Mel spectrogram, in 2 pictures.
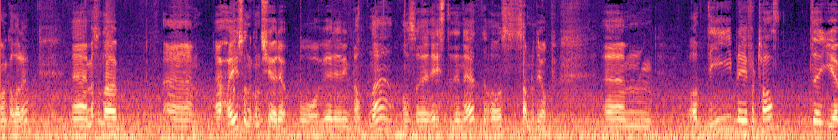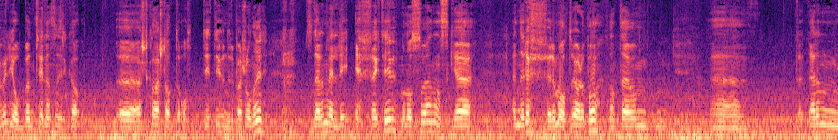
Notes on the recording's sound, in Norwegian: Lyden er ikke helt super i denne episoden, men forhåpentligvis tåler du litt bilstøy. Det var nemlig så spennende å være med på innhøstingen at vi måtte ta opp podcasten mens vi kjørte bil... Dette er den andre av tre episoder fra vårt besøk i det franske vinområdet Jura.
